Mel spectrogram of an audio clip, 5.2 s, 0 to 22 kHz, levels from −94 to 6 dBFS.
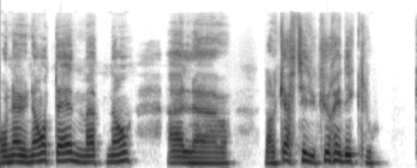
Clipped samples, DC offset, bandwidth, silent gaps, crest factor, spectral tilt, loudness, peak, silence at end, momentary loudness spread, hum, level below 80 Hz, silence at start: under 0.1%; under 0.1%; 15.5 kHz; none; 14 dB; -6 dB/octave; -13 LUFS; 0 dBFS; 0.5 s; 11 LU; none; -52 dBFS; 0 s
